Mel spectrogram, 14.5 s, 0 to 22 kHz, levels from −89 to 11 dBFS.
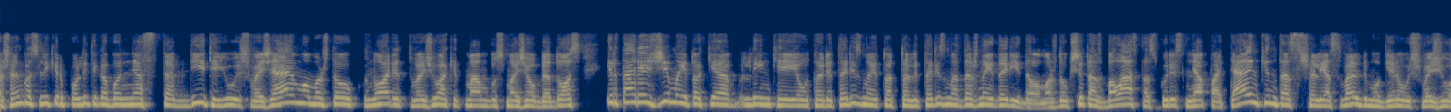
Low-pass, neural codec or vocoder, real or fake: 7.2 kHz; none; real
